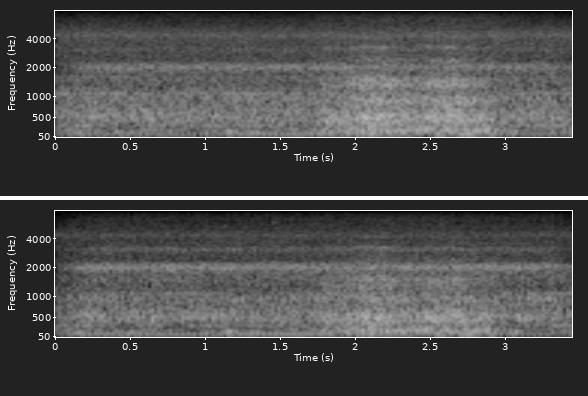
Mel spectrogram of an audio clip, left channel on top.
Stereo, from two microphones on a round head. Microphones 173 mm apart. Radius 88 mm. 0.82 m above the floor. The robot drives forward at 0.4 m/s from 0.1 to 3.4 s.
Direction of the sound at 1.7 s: 15° left (ahead or behind).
